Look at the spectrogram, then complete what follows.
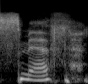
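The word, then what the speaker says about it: Psmith: My favorite, though, is Smith. The P is silent.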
